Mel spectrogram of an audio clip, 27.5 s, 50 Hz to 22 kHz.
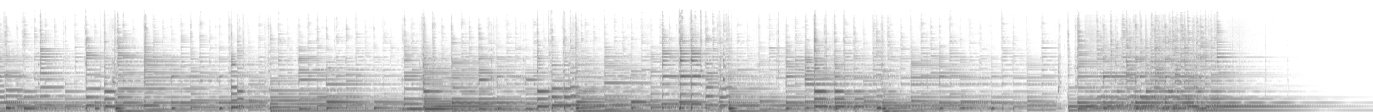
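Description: Spanish-style acoustic guitar music, plucked and strummed, with a short break about 21 seconds in; the piece fades out near the end.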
